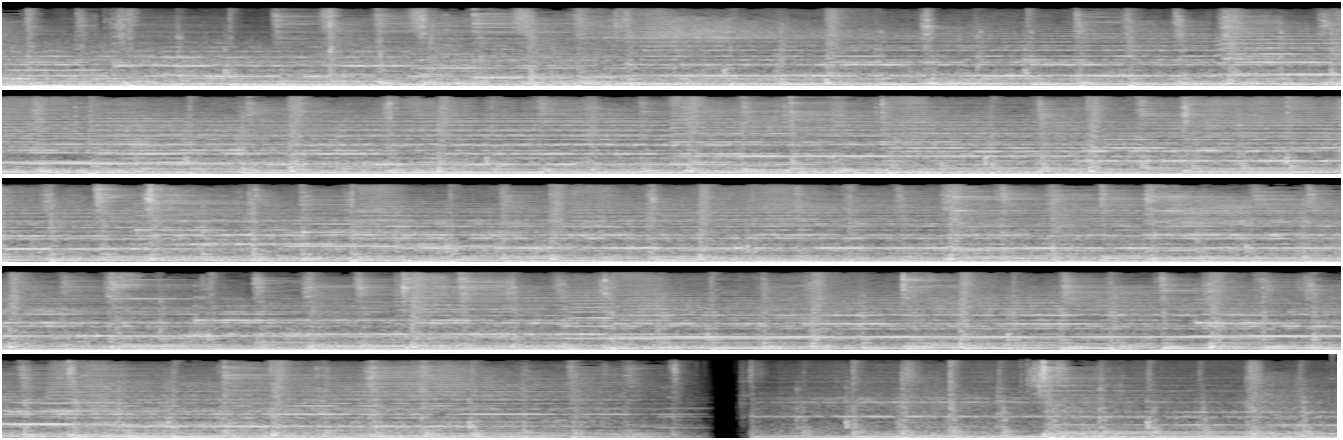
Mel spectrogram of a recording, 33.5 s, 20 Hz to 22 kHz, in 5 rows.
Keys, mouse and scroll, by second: 2.4 right click, 3.3 click, 10.7 scroll up 1, 12.3 scroll up 1, 12.5-13.0 scroll down 1, 13.0-13.9 typing, 13.3 click, 13.7 click, 14.0 click, 15.1-18.0 drag, 18.0 z, 18.1 click, 20.5 click, 21.0 alt+click, 28.4 z, 28.6 click, 28.8 space, 28.9 click, 32.9 right click.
